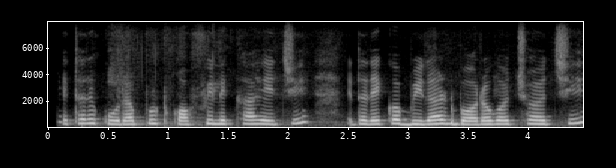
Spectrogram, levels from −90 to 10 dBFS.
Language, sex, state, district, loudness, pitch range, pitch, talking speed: Odia, female, Odisha, Khordha, -16 LUFS, 265-300 Hz, 280 Hz, 135 wpm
